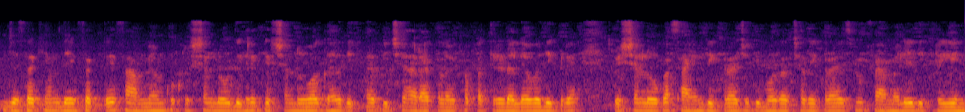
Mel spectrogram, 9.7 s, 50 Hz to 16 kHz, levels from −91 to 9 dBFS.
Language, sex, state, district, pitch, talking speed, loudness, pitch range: Hindi, female, Uttarakhand, Uttarkashi, 120 Hz, 290 wpm, -19 LUFS, 115-120 Hz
